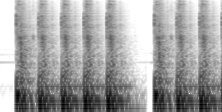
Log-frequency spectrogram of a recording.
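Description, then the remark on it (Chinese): Forceful, loud pounding on a glass door: five heavy knocks in quick succession, a brief pause, then four more hard blows, each one booming and rattling. No voices. “他真的是卯足了劲在敲，玻璃好像快被敲破了。”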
